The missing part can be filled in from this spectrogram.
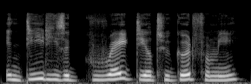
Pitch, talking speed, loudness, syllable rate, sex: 215 Hz, 215 wpm, -16 LUFS, 4.3 syllables/s, female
